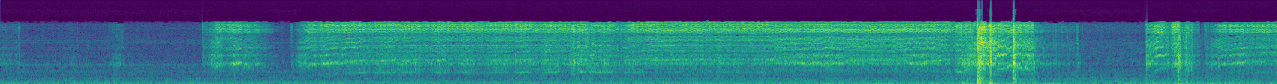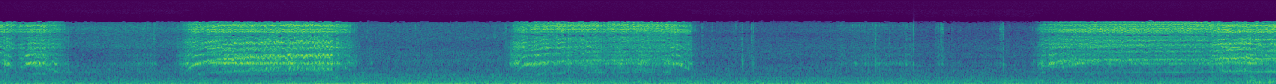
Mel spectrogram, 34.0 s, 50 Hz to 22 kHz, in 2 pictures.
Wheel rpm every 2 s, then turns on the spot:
10, 30, 130, 160, 160, 160, 160, 50, 100, 40, 130, 20, 120, 30, 10, 50, 160.
22-24 26-30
